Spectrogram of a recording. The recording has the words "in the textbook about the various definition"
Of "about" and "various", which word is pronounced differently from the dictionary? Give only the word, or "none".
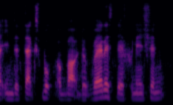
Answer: none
